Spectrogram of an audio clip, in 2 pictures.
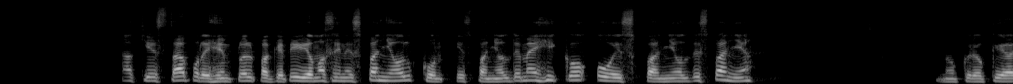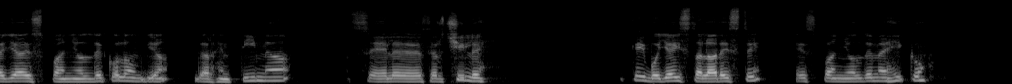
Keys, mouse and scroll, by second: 3.3-10.7 drag, 11.1-11.9 scroll down 2, 11.9-12.7 scroll down 1, 14.6-16.2 scroll down 2, 16.8-20.2 drag.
